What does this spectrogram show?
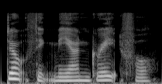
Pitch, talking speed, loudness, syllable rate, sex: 185 Hz, 150 wpm, -21 LUFS, 4.7 syllables/s, female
